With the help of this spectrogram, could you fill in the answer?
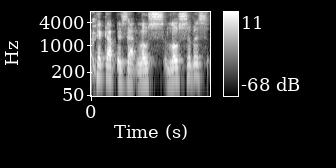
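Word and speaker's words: Iosivas: A guy you might want to pick up is that Losivas. How do you say his name? Eos Vasas.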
